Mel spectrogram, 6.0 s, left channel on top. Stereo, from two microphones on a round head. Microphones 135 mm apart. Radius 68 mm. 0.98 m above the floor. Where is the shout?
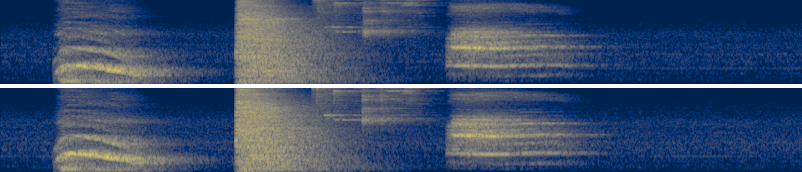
60° left (ahead or behind), 1.9 m.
